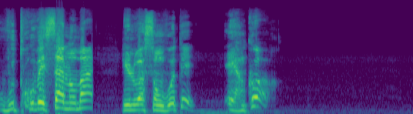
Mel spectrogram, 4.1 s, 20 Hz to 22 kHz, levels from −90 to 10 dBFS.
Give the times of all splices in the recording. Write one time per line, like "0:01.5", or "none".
0:01.1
